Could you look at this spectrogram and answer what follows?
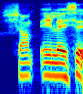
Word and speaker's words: Champs-Élysées: And Like we don't pronounce the but- M, the P, and the S. So other than that, you're good. Yeah. Oh, really? Oh, Champs-Élysées.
